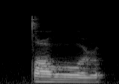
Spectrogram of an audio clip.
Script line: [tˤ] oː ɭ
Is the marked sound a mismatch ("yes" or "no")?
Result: no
